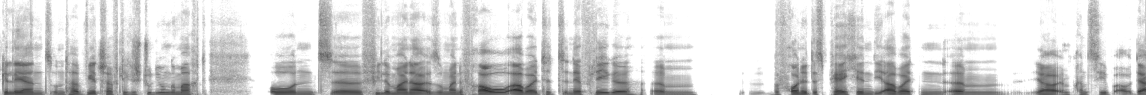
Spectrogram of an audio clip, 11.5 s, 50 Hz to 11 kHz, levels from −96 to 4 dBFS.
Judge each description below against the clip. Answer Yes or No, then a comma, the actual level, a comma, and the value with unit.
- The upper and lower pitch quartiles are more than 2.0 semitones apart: Yes, narrow, 2.5 semitones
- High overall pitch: No, low, 130 Hz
